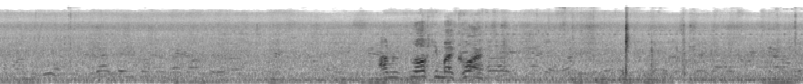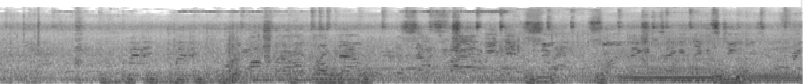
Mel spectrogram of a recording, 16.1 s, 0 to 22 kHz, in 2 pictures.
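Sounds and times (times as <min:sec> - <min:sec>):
car engines driving past: 0:00.0 - 0:16.0
people's voices: 0:00.0 - 0:16.0
music: 0:05.6 - 0:16.0.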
